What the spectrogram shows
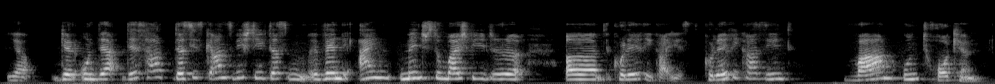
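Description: A woman in her fifties from Iran, a physician, explaining on a video call in a halting way with many fillers and restarts. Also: on the high side, dull audio. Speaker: physician, interview guest. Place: small room at home. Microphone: webcam on a video call.

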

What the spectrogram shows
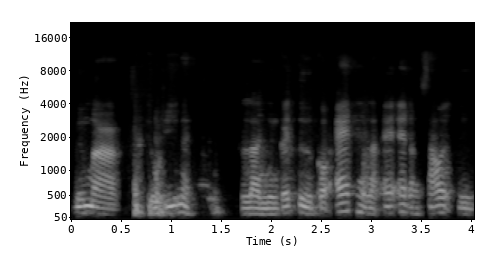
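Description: A young man casually tutoring a classmate, repeating words and slowly modelling pronunciation. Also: medium pitch, a little hiss or hum, low-quality recording. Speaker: student coaching a classmate.

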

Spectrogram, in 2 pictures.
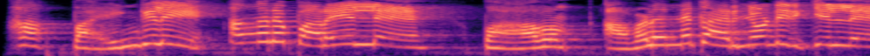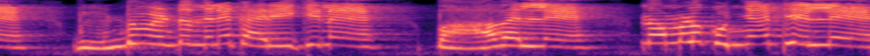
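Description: A woman voicing a kind, soft-hearted schoolgirl in a cartoon who coaxes her friend gently. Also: lively intonation, fast talker, very noisy. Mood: coaxing. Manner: soft and coaxing, lower than the others. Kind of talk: cartoon voice acting.

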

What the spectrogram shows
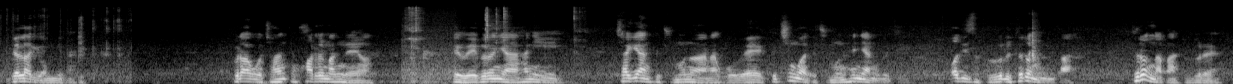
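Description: A man with a Gyeongsang Korean accent who runs an aquarium business, casually retelling his own story and acting out his angry exchanges. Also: mid-range voice. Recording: noisy ambient background.

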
